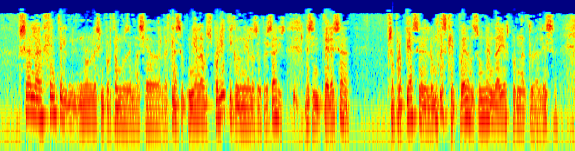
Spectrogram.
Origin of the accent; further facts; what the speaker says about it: Mexico City, Mexico; Somos unas cucarachas chilangas.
